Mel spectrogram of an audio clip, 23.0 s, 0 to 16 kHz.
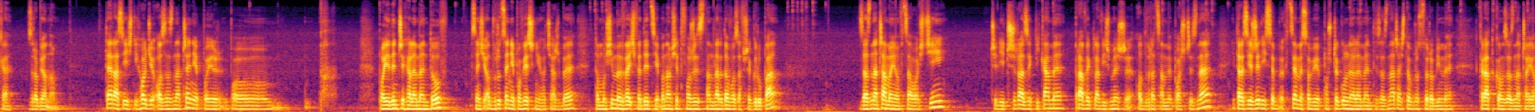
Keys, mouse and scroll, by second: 0.0-1.5 middle drag, 1.5 space, 1.8-3.6 middle drag, 3.8-7.8 shift+middle drag, 8.8 click, 9.4-11.4 middle drag, 11.8 click, 12.4-14.4 middle drag, 15.7-17.3 right drag, 17.3 click, 17.7 middle click, 18.1 click, 18.4 middle click, 18.8-19.3 scroll up 2, 19.3 click, 20.2-21.6 ctrl+drag, 21.7-23.0 ctrl+drag.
